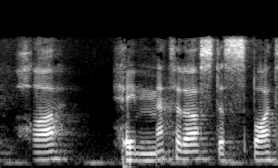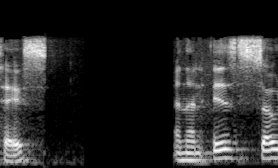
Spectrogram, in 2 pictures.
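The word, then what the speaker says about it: ἡμέτερος: So you want to say hemeteros, and then you've made the you put the accent on hosta on the ultima. So you want to have the accent on the penult.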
